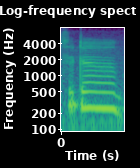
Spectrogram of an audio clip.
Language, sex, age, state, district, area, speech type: Bengali, female, 18-30, West Bengal, Birbhum, urban, spontaneous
